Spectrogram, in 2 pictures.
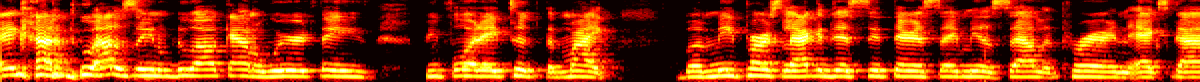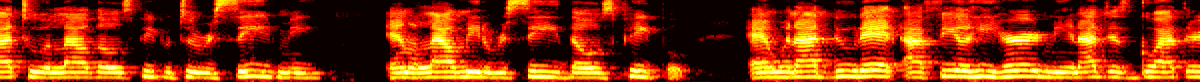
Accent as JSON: {"language": "English", "region": "Arkansas", "country": "United States", "tie": "born or raised there", "said": "I was born and raised in Arkansas."}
